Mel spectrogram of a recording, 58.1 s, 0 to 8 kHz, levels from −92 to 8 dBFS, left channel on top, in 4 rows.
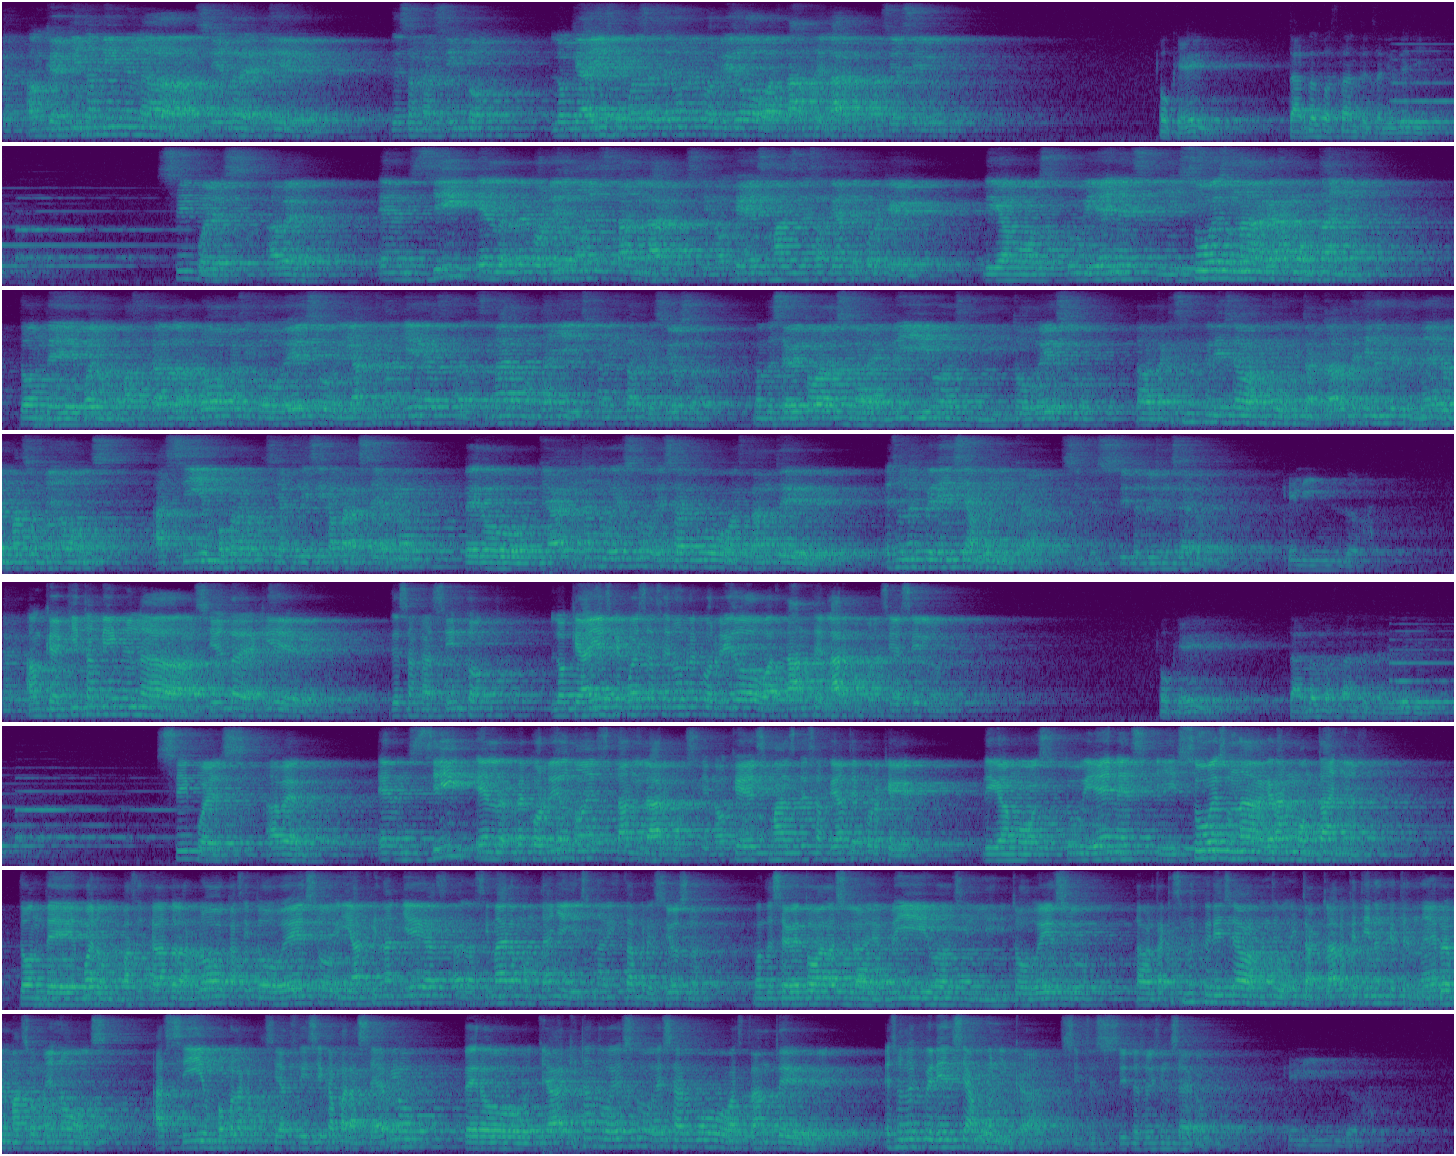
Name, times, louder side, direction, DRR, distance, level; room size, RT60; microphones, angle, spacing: voice 1, 0.2-3.2 3.9-4.8 5.5-9.4 16.1-17.6 18.3-23.6 24.3-28.2 29.2-36.0 36.5-39.9 40.4-44.6 45.1-47.7 48.2-51.9 52.4-55.6, right 2 dB, 50° right, 0 dB, 0.6 m, -31 dB
voice 2, 11.6-12.1 12.9-14.3 29.4-29.5 56.4-57.3, left 2 dB, 30° left, 4 dB, 0.3 m, -39 dB
sound 1, 13.9-16.8, right 1 dB, 65° right, 0.9 m, -46 dB
5.6 x 5.3 x 4.0 m, 2.9 s
head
